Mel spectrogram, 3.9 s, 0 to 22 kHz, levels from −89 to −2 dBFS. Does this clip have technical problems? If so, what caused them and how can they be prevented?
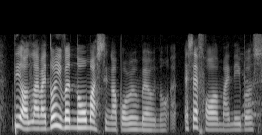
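No, nothing in this speech clip points to a technical fault, so there is no cause to trace and nothing to prevent.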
